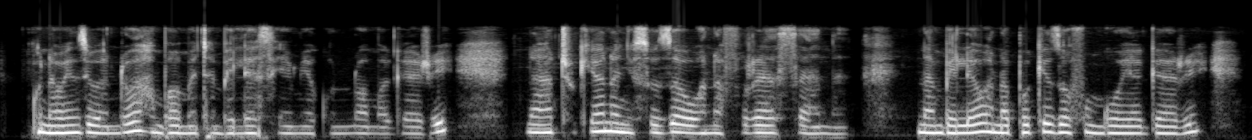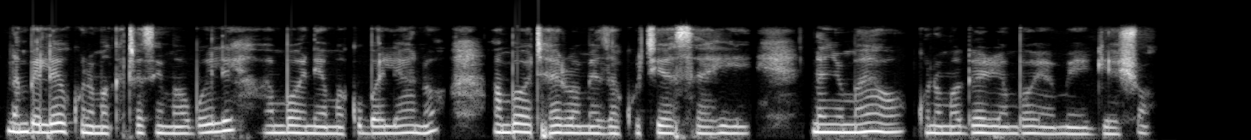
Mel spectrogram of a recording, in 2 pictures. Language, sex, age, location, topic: Swahili, female, 25-35, Nairobi, finance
